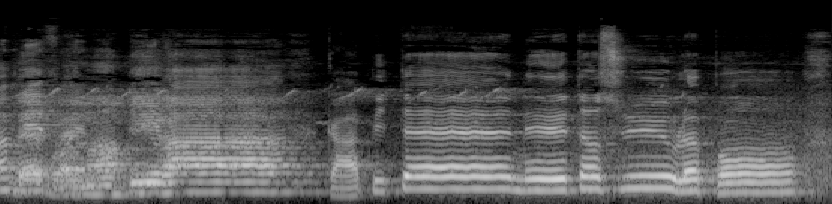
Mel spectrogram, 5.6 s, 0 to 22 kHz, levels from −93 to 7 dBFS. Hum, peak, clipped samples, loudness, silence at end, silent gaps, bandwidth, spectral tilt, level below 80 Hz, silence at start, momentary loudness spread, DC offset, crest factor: none; -6 dBFS; under 0.1%; -20 LUFS; 0 s; none; 13 kHz; -5.5 dB/octave; -70 dBFS; 0 s; 10 LU; under 0.1%; 14 dB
